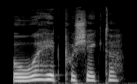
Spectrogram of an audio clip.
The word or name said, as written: overheadprojektor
